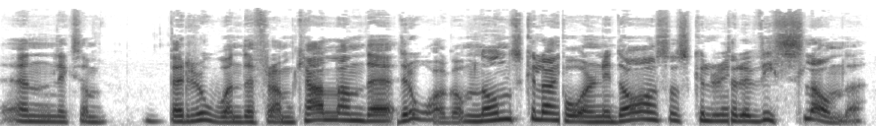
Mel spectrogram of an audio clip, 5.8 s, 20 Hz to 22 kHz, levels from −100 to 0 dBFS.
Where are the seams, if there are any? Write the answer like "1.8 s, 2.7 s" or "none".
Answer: 2.6 s, 3.7 s, 4.8 s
